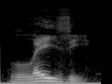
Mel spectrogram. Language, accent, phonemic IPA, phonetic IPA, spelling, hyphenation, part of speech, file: English, US, /ˈleɪ̯zi(ː)/, [ˈleɪ̯zɪi̯], lazy, la‧zy, adjective / verb / noun, En-us-lazy.ogg
- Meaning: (adjective) 1. Unwilling to do work or make an effort; disinclined to exertion 2. Causing or characterised by idleness; relaxed or leisurely 3. Showing a lack of effort or care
